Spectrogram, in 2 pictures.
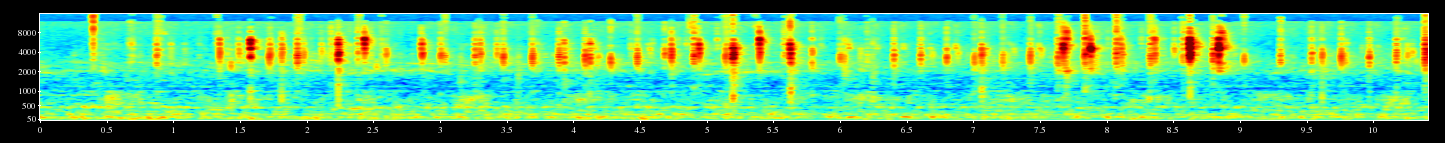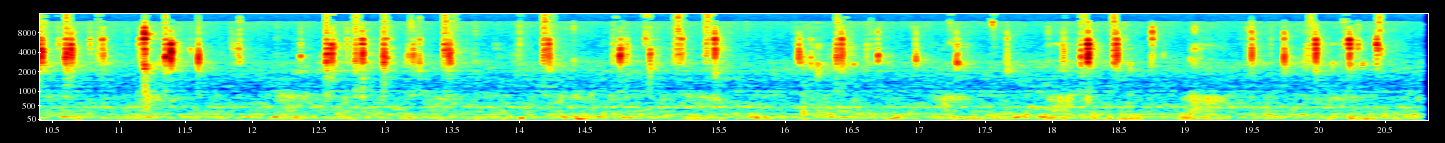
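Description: Faint, quick wet clicks in irregular clusters from a kitten suckling on a man's bare skin as if nursing.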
